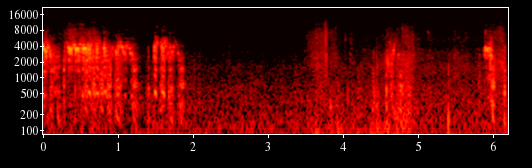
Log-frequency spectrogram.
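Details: Black stork chicks begging on their nest in Estonia, caught by a live nest camera at 11:15 on 15 July 2017: raspy, hissing bursts of rapid squeaky notes in short series about every second or two, with quiet rustling gaps.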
